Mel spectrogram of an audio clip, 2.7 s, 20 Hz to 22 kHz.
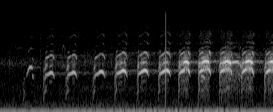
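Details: Osprey mother delivering fish to a chick at a nest in Kurzeme, Latvia, 31 August 2024, live nest camera: a series of about twelve short whistled chirps, starting soft and growing louder and quicker.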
